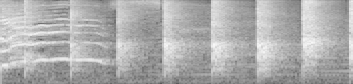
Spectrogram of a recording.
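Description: A woman's short, rising, excited squeal, then hands clapping quickly and evenly, about three claps a second, five claps in all.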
